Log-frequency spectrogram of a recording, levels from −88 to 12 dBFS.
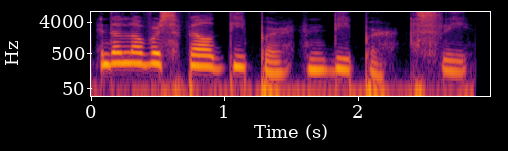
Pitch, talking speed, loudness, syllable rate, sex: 200 Hz, 160 wpm, -19 LUFS, 4.7 syllables/s, female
